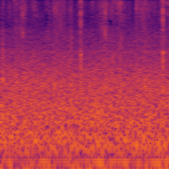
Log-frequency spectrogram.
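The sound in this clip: Horses' hooves clip-clop faintly and steadily as riders travel on, under a constant wash of broad noise.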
